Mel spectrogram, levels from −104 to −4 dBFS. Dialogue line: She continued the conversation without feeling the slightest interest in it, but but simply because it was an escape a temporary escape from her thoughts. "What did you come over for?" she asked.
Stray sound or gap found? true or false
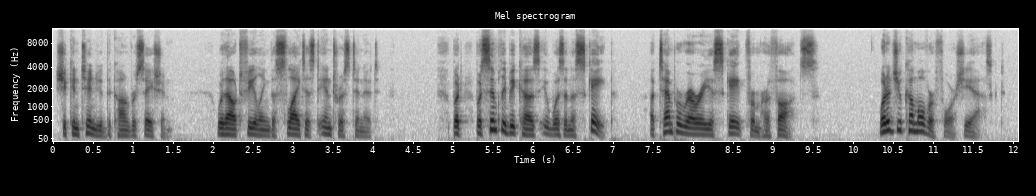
false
